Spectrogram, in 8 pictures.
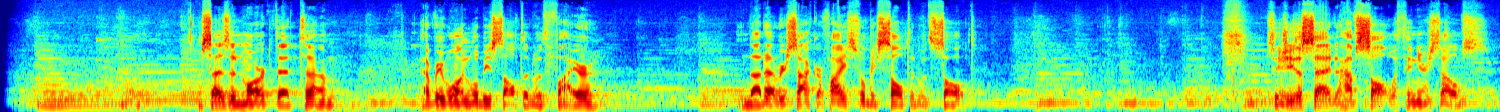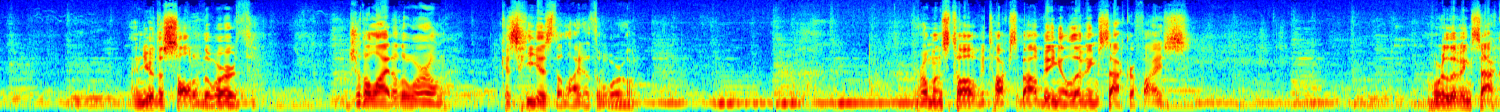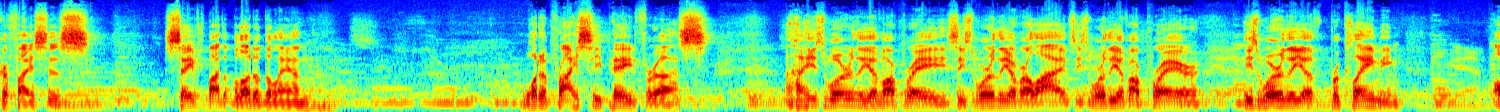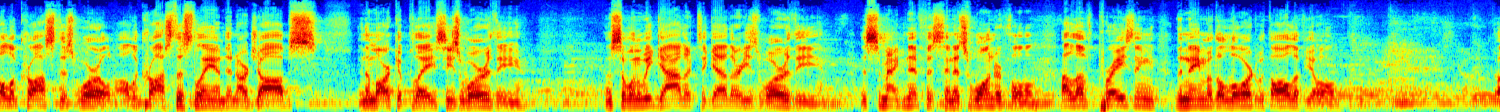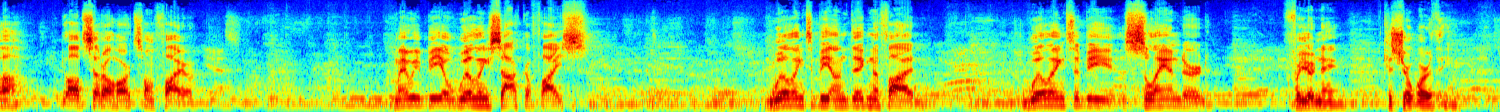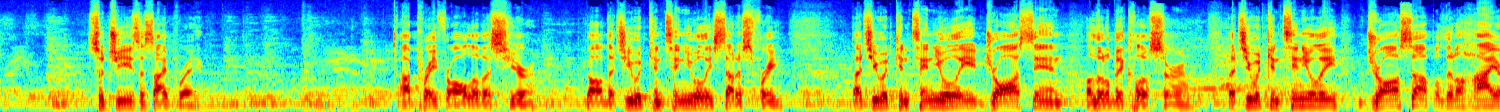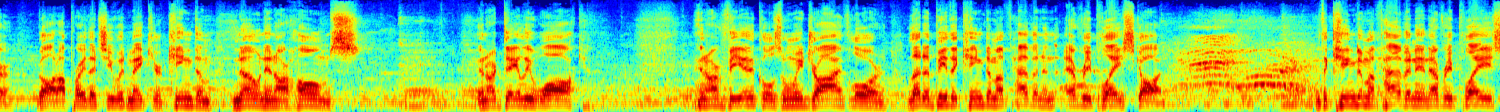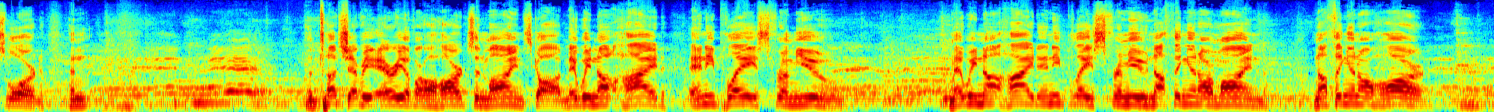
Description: Category: Exhortation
